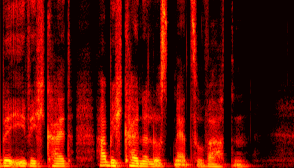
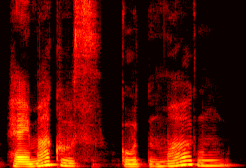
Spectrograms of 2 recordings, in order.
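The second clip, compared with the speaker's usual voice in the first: unbothered; slower than usual. Acted. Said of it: "Liam nimmt das Ganze gelassen".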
